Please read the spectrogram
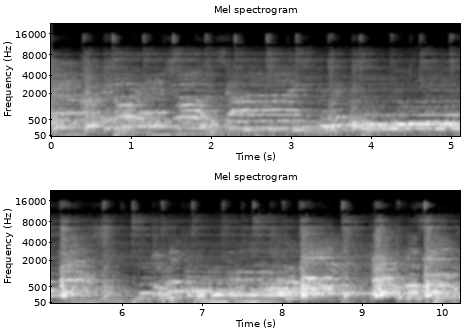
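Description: A vocal jazz choir singing in close harmony into handheld microphones, with held chords that shift in pitch, backed by a live rhythm section with drum kit and cymbals keeping a steady beat.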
